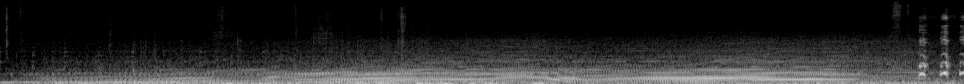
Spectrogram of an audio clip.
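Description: A 3.6-litre LFX V6 in a 2012–2016 Chevrolet Impala with a cold air intake revs hard and climbs through its gears, a loud, rising roar with a brief dip at a shift before pulling again, close up and continuous.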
